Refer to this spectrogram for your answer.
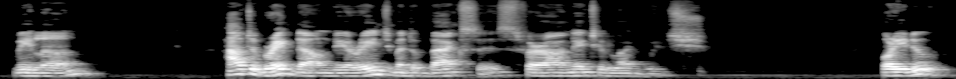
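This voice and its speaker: Amid audible room echo, a man speaks at a very slow pace and medium pitch with ordinary pitch variation and long, frequent pauses. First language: Tamil. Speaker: English pronunciation teacher. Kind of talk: tutorial. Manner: clear, deliberate.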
